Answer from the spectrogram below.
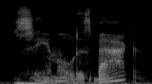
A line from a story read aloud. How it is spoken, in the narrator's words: He whispered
